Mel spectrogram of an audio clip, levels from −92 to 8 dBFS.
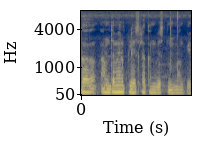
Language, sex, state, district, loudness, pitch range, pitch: Telugu, male, Andhra Pradesh, Srikakulam, -16 LUFS, 105-115 Hz, 110 Hz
